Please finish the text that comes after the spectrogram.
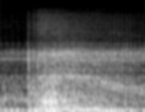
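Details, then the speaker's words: Yamaha NMAX scooter: smooth when throttling up, but a rough "ktp ktp" chattering rattle as revs drop back to idle after a blip; noise vanished when cam chain tensioner was pushed in — slack cam chain tensioner rattle. "motor tuh kayak enggak ada masalah ketika digas pun dia lembut juga lembut tapi pas ketika turun gas dia ada bunyi KTP KTP dengerin ya nanti pas turun gas maupun nol"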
